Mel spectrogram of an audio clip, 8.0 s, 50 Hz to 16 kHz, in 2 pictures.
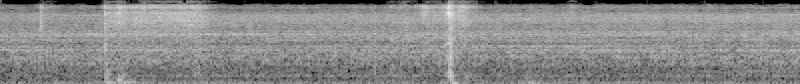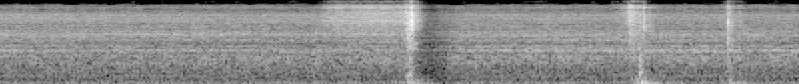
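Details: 1999 Ford F-350 Lariat Super Duty 4x4 with the 7.3 L Power Stroke diesel and 46,385 original miles: a low, steady idle rumble with a few door or cabin clunks over it, and no knock or miss. Normal healthy diesel idle.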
